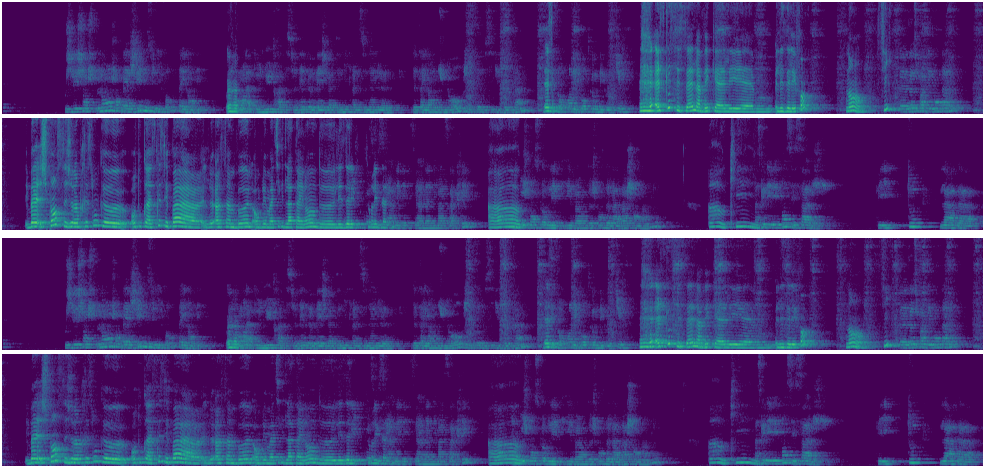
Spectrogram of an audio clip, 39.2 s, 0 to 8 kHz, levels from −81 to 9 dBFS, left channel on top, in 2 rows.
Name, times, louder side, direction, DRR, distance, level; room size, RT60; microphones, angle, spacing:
voice 1, 1.2-4.0 4.5-7.7 8.2-10.5 10.8-12.5 17.9-19.1 26.4-28.9 29.8-32.7 34.7-36.1 37.1-37.4 37.7-37.9 38.4-39.0, equal, 10° left, -5 dB, 1.7 m, -40 dB
sound 1, 9.2-10.4 10.7-11.1 11.4-11.6 12.1-12.5 12.8-13.1 13.4-13.8 14.2-14.7 15.0-16.4 16.7-17.5 17.8-18.0 18.3-19.1 19.4-19.6, right 1 dB, 15° right, 2.1 m, -49 dB
voice 2, 12.7-16.2 16.9-17.2 17.6-17.8 20.1-26.7 26.9-27.3 29.3-30.0 33.7-34.8, left 3 dB, 50° left, 11 dB, 0.5 m, -25 dB
7.8 x 7.3 x 3.5 m, 1.0 s
head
